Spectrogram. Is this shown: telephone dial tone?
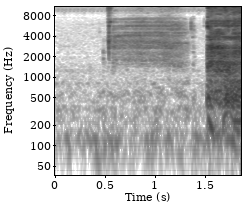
no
